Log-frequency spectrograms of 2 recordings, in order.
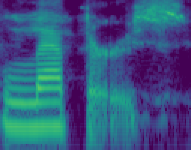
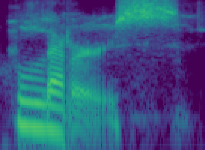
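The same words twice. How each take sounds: First: The T sound is hard and fully released. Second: The T sound is soft and quick. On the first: The speaker calls it wrong. "It's not actually hard T, like letters" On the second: The speaker calls it right. "Just letters. Very fast"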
